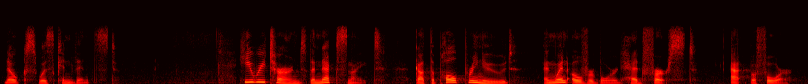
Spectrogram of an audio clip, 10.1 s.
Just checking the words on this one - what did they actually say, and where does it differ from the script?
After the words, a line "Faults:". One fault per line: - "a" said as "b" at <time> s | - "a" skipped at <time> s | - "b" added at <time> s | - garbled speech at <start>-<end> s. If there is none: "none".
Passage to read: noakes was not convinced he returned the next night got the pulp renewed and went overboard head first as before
noakes was convinced he returned the next night got the pulp renewed and went overboard head first at before
Faults:
- "not" skipped at 0.7 s
- "as" said as "at" at 9.1 s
